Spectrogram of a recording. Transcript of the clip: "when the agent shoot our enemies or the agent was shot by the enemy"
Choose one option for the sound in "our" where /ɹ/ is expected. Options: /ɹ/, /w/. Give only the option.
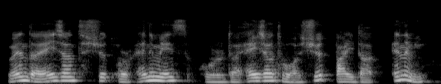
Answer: /ɹ/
